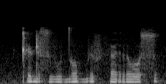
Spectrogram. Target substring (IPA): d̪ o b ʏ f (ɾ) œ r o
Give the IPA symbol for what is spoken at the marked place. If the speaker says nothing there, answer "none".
θ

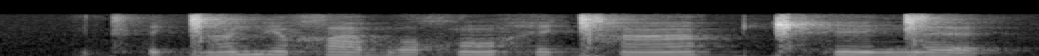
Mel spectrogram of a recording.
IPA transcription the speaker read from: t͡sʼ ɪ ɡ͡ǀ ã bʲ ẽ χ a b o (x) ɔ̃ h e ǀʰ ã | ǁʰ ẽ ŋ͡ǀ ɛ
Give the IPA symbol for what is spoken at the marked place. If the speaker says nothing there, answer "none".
χ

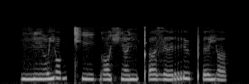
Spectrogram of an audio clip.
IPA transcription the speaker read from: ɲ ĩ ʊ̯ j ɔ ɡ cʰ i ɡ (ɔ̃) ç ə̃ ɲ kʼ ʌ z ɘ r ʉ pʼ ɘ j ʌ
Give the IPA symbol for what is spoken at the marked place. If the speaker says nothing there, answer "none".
ɔ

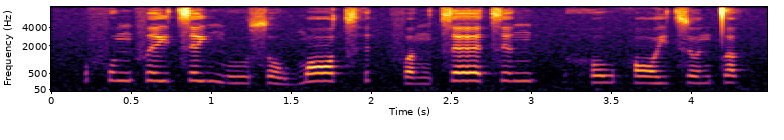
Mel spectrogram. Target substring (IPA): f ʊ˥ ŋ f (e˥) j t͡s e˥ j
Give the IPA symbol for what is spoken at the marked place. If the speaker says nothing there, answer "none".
e˥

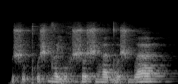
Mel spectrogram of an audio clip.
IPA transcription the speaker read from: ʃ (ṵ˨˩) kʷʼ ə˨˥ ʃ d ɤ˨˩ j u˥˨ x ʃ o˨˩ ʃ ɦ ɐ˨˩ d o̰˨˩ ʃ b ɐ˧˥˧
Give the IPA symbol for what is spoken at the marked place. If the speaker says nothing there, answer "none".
ṵ˩˧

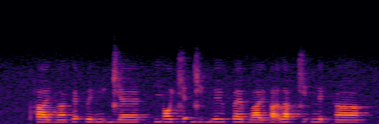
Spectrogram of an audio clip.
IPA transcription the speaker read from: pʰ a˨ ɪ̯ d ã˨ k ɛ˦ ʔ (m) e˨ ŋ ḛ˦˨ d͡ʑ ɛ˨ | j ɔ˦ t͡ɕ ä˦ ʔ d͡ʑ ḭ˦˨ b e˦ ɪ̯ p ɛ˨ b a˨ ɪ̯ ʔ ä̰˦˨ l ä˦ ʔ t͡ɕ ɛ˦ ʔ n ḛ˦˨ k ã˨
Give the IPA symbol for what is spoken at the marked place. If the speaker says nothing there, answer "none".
p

